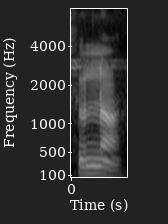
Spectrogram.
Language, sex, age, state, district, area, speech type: Odia, male, 18-30, Odisha, Kendrapara, urban, read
